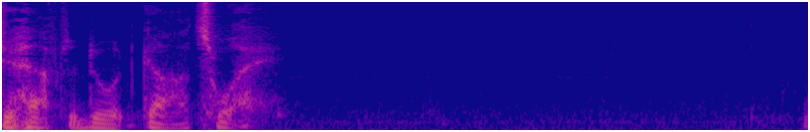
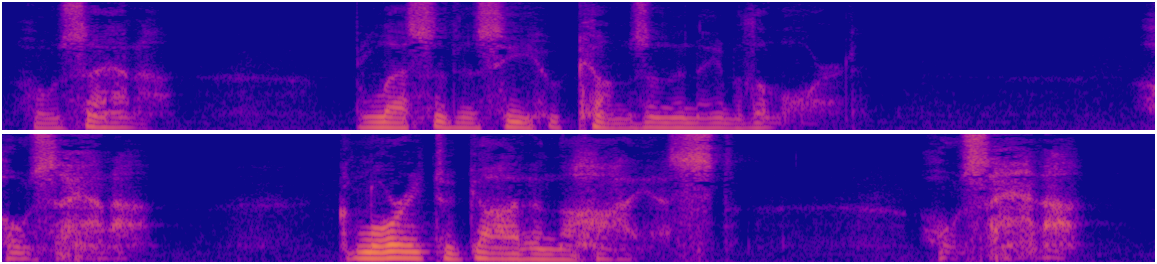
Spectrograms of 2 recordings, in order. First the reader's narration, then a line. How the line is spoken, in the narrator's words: the crowd that cries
